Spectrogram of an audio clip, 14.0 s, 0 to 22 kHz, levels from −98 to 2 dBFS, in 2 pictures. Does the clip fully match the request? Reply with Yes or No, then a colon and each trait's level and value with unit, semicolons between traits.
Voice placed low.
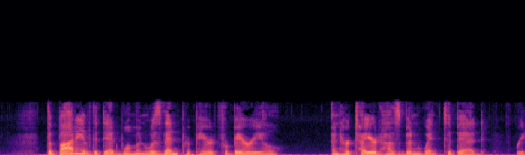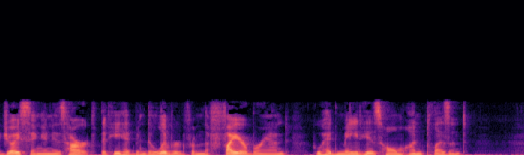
No: medium, 170 Hz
